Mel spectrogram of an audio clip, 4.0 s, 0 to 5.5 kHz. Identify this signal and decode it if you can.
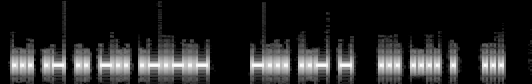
Morse code, heard as a keyed tone, about 40 wpm, 600 Hz. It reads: SAID. BUT SHE S
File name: the old man and the sea 2 40wpm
